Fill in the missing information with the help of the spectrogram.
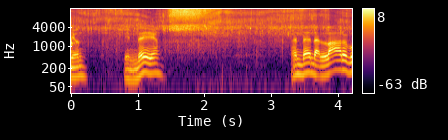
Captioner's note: pan sizzling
